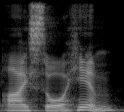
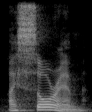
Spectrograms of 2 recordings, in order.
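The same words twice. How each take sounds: First: The h sound in him is clearly pronounced. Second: The h is dropped, linking with an r-like sound. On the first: The speaker calls it wrong. "I don't say" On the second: The speaker calls it right. "it almost sounds like a R sound"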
